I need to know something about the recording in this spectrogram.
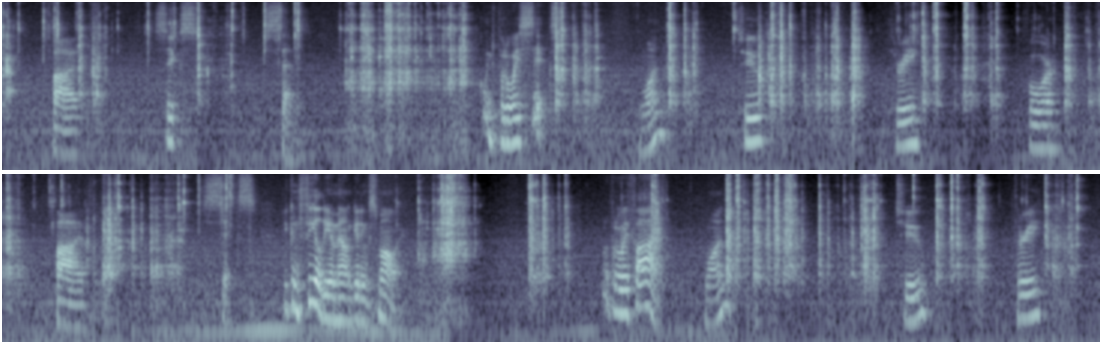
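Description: Thin wooden sticks click and rattle against each other.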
